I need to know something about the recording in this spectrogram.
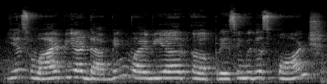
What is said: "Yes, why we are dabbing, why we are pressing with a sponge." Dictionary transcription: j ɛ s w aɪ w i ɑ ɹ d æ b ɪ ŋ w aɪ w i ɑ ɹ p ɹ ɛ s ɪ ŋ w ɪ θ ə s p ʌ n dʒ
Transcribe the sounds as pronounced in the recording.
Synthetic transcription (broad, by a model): j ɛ s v aɪ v i ɑ ɹ d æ b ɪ ŋ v aɪ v i ɑ ɹ p ɹ ɛ s ɪ ŋ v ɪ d ə s p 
